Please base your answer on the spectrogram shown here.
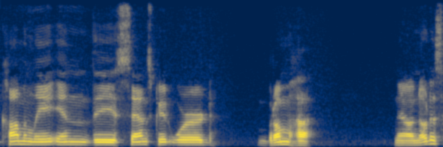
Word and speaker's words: Brahma: They say Brahma, reversing the pronunciation of the H and the M, even though it's written Brahma. Now, the technically correct pronunciation is probably Brahma, as written.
